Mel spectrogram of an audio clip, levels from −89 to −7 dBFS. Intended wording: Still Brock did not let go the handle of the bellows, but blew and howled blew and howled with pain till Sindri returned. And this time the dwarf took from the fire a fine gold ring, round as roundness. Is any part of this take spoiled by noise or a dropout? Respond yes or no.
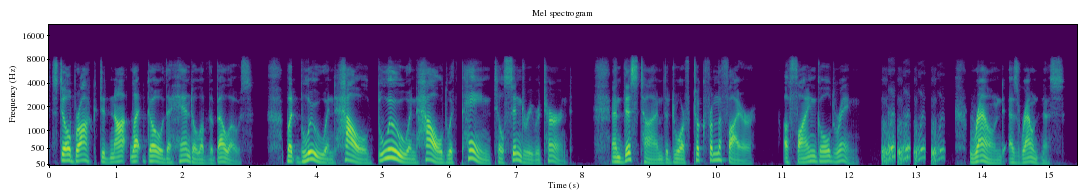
yes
